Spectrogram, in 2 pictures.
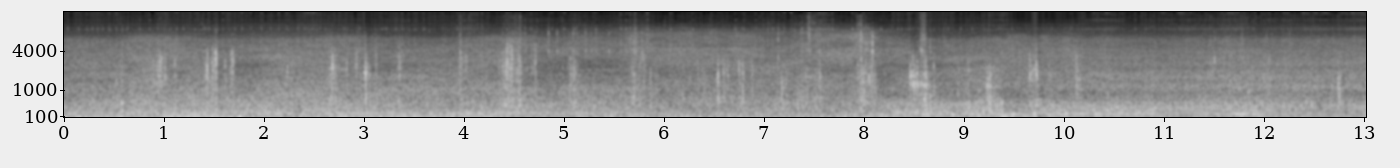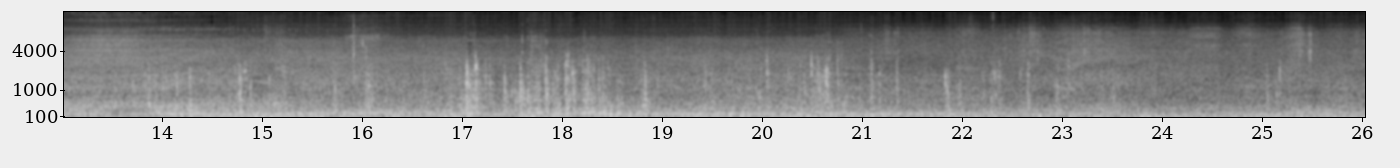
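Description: Steady rush of fast-flowing canal water under heavy wind buffeting on the microphone, with scattered short clicks.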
